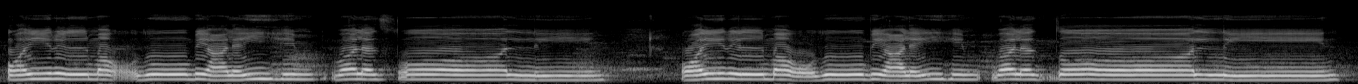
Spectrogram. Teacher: غیری میں دیکھیے یا ساکن آ رہا ہے تو یہاں پر ہم ایک الف کی مقدار کھینچ کے پڑھیں گے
